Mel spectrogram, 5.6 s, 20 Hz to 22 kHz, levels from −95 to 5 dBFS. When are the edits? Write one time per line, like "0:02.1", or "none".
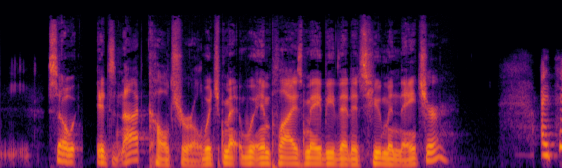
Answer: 0:02.0

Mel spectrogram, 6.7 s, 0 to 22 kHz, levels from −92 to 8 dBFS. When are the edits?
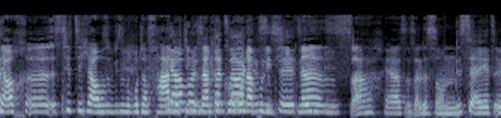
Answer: none

